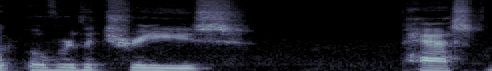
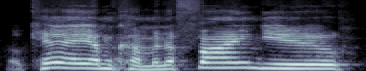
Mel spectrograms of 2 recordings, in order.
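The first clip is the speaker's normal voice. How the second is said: loud call into the woods, pitched up; higher, louder playful shout; yelling; 10 semitones higher, 12 dB louder than usual. Acted. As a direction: call out so she hears you. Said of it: "he yells".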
